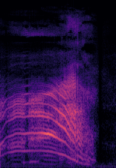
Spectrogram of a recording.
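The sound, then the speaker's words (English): A person imitates a beast's frightful roar: one loud, drawn-out growling cry that swells, bends downward in pitch and cuts off after about two seconds, with no talking. “I could feel the breath of the beast as it was bearing down and let out this frightful roar.”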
